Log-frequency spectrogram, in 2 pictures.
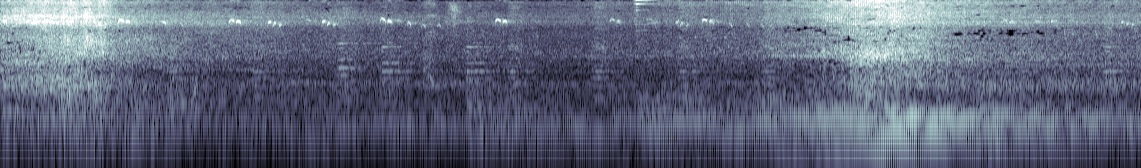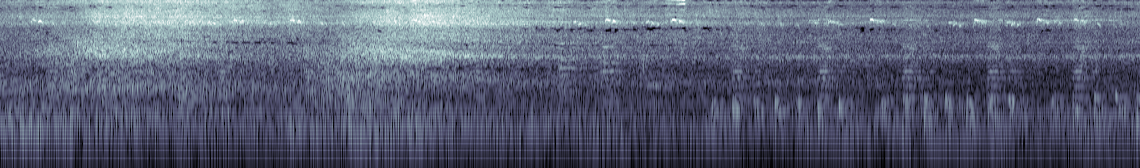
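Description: Cars passing on a wet road, their tyres hissing as each swells up and fades, four times, the loudest about nine seconds in. Background music plays throughout.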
